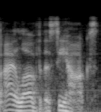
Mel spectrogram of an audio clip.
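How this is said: It is said in a sarcastic, mocking tone. The speaker does not really like the team.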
